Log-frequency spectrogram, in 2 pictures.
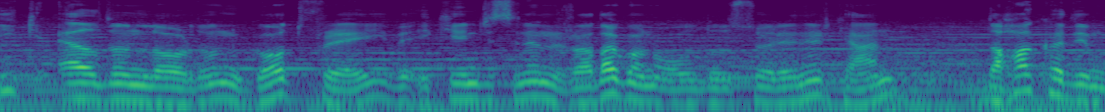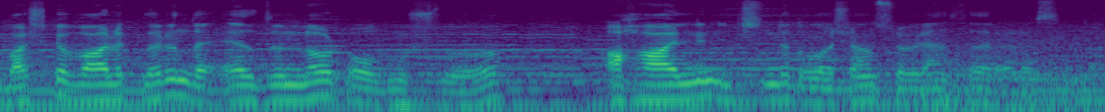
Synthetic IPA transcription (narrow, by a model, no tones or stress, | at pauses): ilʲcʰɛlʲˠd̪ɯnlʲˠo̞ɾd̪unɡo̞t̪fɾejvɛʔicʰind͡ʒisininɾad̪aɡo̞no̞lˠd̪uːsø̞jlʲe̞niɾcʰæn | d̪aɦakʰad̪imbaʃkʰavaɾlˠɯklˠaɾɯnd̪aʔɛlʲˠd̪ɯnlʲˠo̞ɾd̪o̞lˠmuʃlˠuː | aɦaːlʲininit͡ʃʰind̪ɛd̪o̞lˠaʃansø̞jlʲænt̪ilʲæɾaɾasɯnd̪a̰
